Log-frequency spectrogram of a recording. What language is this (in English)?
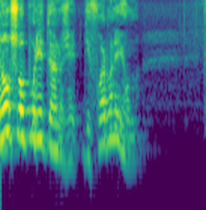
Portuguese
